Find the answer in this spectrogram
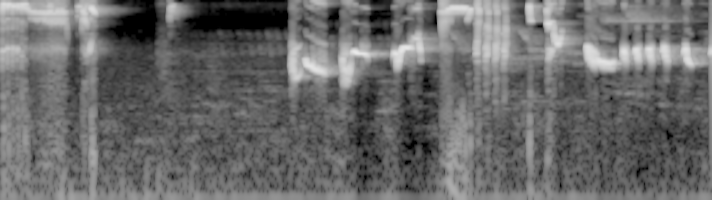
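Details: Orange-headed thrush singing ngeplong style: high sustained squeals, then a lively string of warbled whistles and fast repeated chirps, about three notes a second, over a low hum.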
